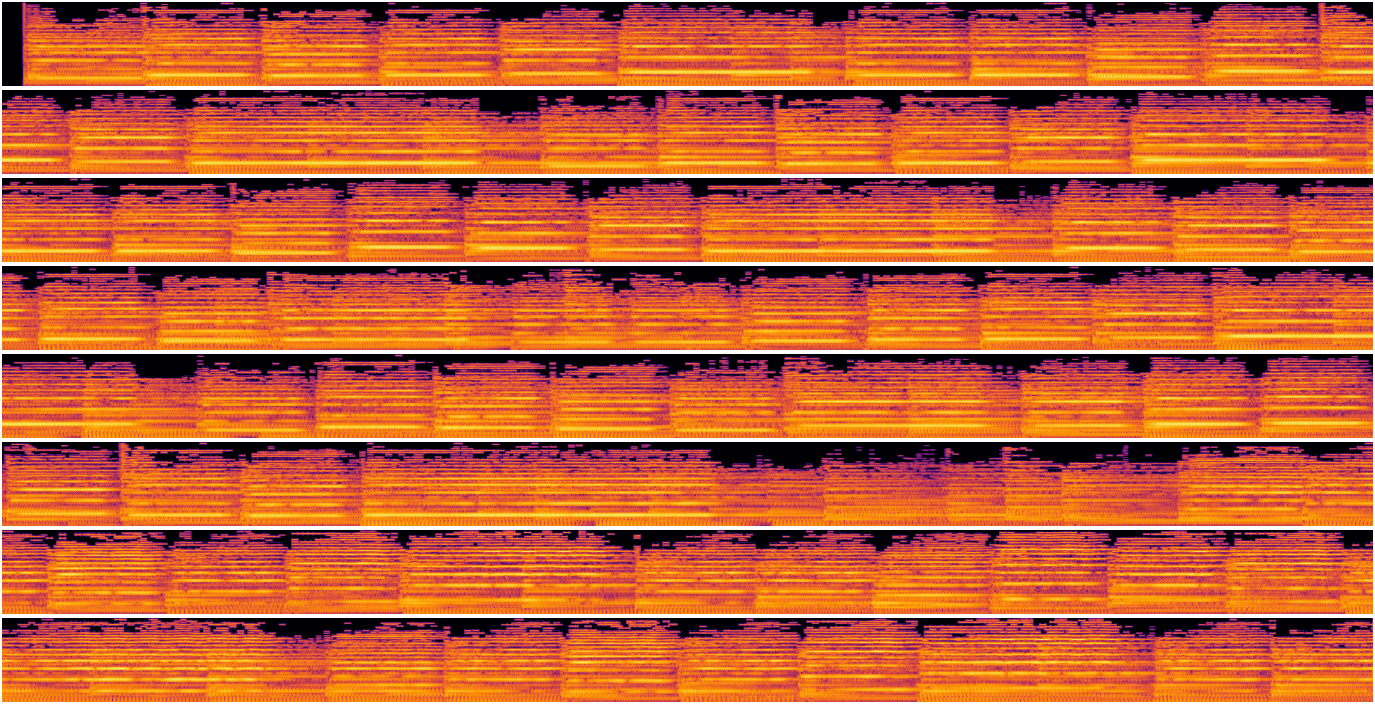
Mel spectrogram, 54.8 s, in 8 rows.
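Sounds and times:
MIDI backing music: 0.1s - 54.8s.

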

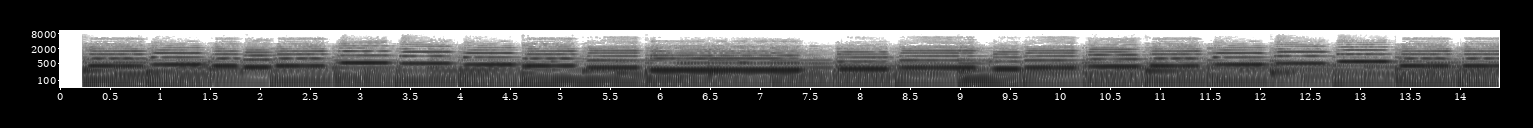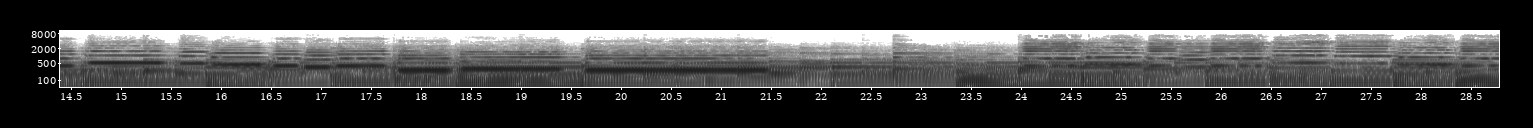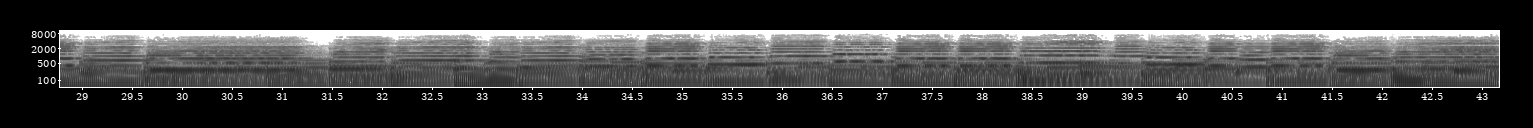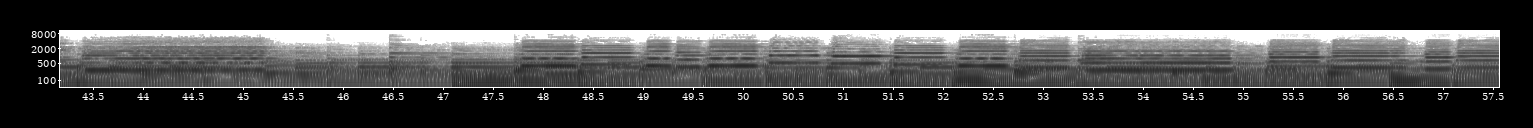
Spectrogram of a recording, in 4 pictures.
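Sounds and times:
MIDI music: 0.2s - 57.5s.

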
